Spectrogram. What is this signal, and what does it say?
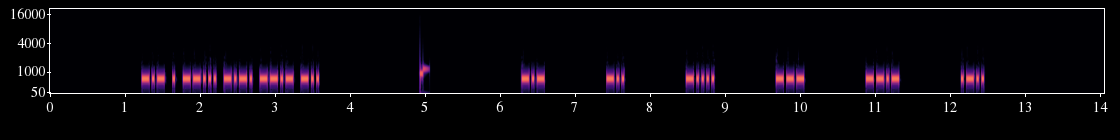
Morse code, heard as a keyed tone, about 36 wpm, spaced as for 15 wpm, 700 Hz. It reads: KE7CQD KD6OQL
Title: USA Call Signs - 6 Characters - 8x Character Spacing - 35wpm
